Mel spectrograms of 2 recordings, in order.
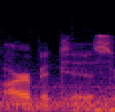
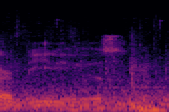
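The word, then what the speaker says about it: Arbites: how you pronounce that I always thought it was St adeptus arbitus or something but apparently it's adeptus Arbus interesting all we learn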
